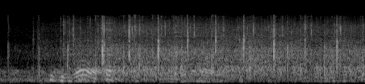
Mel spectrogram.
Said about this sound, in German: Ein herzlichen Applaus! Applaus! Ich kenne den Gewinner noch gar nicht, ob es sich lohnt, hier überhaupt was zu sagen. Ja, danke für den Applaus.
